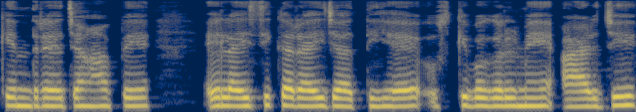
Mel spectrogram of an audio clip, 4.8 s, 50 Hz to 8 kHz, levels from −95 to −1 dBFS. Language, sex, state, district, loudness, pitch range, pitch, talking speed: Hindi, female, Bihar, Sitamarhi, -17 LUFS, 210-220 Hz, 215 Hz, 165 wpm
